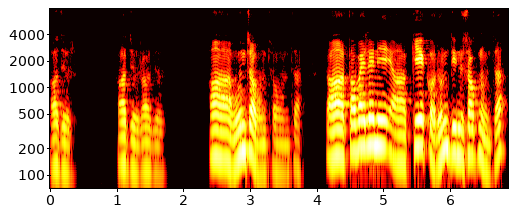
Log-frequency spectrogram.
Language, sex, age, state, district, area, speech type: Nepali, male, 60+, West Bengal, Kalimpong, rural, spontaneous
